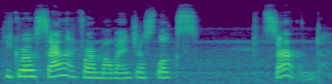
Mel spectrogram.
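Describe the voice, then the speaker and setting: A woman reading a visual novel aloud as a gaming streamer, halting and expressive, with casual asides. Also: a little high, slight background noise. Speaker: gaming YouTuber.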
